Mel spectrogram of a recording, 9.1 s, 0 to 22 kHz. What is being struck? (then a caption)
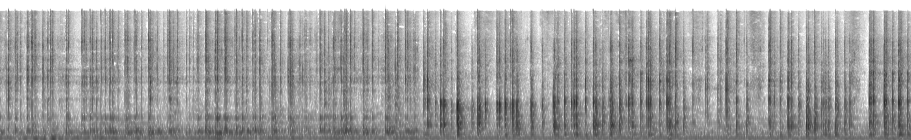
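Plastic soda bottle. Fingertips and nails quickly tap and scratch over the body and paper/plastic label of a large, hollow, capped green plastic 7UP bottle held in both hands. The result is a fast, dense stream of short, dry clicks and scrapes with a hollow plastic ring around 1 kHz over a faint low hum. The taps grow louder and brighter after about four seconds.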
